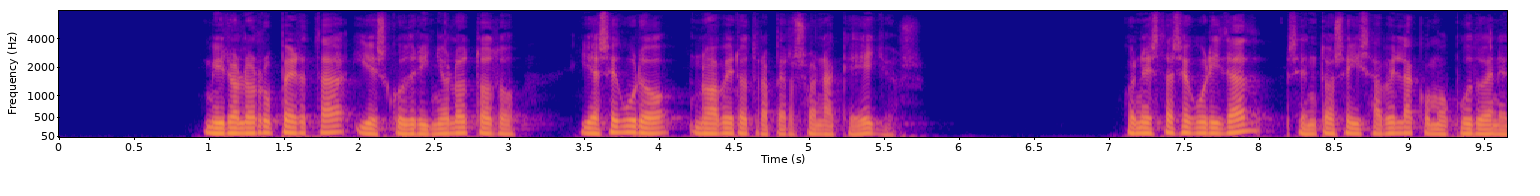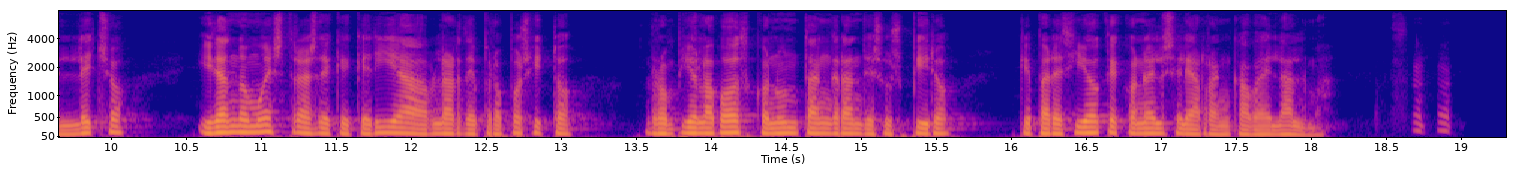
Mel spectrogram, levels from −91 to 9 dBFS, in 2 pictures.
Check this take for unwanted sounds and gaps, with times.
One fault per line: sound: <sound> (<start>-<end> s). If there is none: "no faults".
sound: laugh (18.4-19.0 s)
